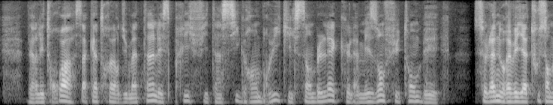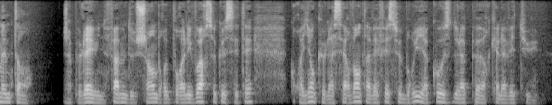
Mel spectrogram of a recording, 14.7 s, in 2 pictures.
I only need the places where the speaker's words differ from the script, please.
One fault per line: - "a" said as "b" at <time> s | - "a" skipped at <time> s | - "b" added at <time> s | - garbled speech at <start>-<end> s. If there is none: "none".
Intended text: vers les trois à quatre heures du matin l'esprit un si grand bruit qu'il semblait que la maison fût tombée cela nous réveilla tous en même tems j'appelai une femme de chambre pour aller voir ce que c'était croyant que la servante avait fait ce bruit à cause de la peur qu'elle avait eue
- "fit" added at 2.5 s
